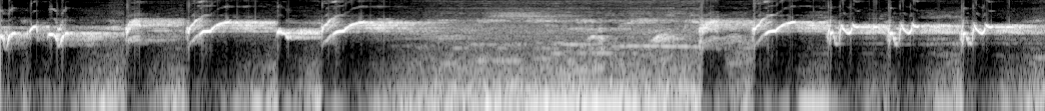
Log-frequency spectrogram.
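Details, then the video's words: Sooty-headed bulbul in a full fill-in song, intended as a master recording for training other birds: rising, hooked whistles repeated in quick succession, a softer gap with background noise, then more looping whistled phrases. "Suara kutilang full isian"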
